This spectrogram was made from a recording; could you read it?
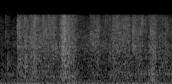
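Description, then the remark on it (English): A woodpecker pecks in a few sharp, irregular taps against a steady hiss of background noise, with no voices present. “Woodpeckers sound like that.”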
